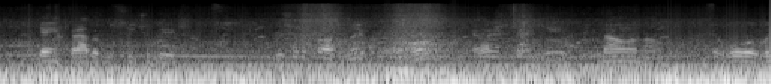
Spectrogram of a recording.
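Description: Cabin of a bus driving on a rain-wet highway: the engine and road rumble run steadily under a faint steady hum, with muffled voices talking. A brief rushing hiss swells and fades a few seconds in.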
